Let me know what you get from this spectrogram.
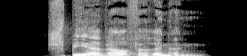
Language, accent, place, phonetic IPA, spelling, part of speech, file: German, Germany, Berlin, [ˈʃpeːɐ̯ˌvɛʁfəʁɪnən], Speerwerferinnen, noun, De-Speerwerferinnen.ogg
- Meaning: plural of Speerwerferin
